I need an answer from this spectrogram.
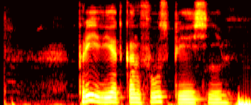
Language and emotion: Russian, sad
